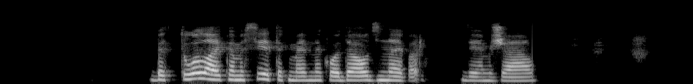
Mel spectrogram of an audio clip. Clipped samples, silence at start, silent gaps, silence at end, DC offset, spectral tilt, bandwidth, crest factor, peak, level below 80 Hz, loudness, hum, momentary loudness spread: under 0.1%; 1.5 s; 4.38-4.60 s; 1.6 s; under 0.1%; -6 dB/octave; 7.4 kHz; 20 dB; 0 dBFS; -64 dBFS; -19 LUFS; none; 14 LU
